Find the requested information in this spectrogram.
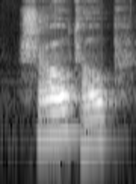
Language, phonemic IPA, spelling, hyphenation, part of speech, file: Dutch, /ˈsxroːt.ɦoːp/, schroothoop, schroot‧hoop, noun, Nl-schroothoop.ogg
- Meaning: junkyard, scrapheap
